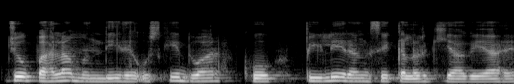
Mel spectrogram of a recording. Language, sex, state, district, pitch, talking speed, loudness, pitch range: Hindi, male, Jharkhand, Deoghar, 145 Hz, 165 wpm, -17 LUFS, 140-155 Hz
